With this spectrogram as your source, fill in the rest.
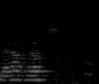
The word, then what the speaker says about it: Bauhaus: The ones on the front of the rings are the Stamperia Bauhaus. Is that how you pronounce it? Bauhaus.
